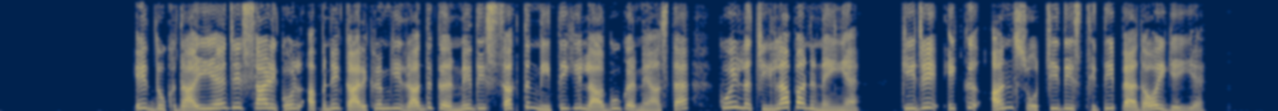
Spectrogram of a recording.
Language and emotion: Dogri, sad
